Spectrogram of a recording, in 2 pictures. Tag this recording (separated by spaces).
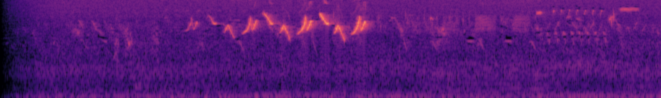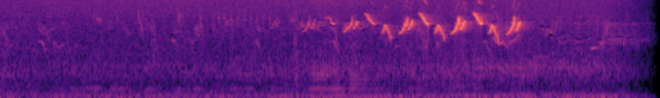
prairie nature field-recording common-yellowthroat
